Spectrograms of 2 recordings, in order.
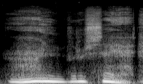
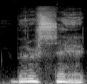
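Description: First: Raised demand. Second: Repeated demand. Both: Acted.

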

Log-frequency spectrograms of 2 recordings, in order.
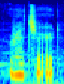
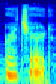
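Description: Both takes have the same delivery.

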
